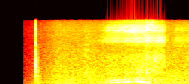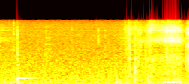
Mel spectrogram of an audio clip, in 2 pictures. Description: Scout the dog cozies up and snores it out during a winter storm.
